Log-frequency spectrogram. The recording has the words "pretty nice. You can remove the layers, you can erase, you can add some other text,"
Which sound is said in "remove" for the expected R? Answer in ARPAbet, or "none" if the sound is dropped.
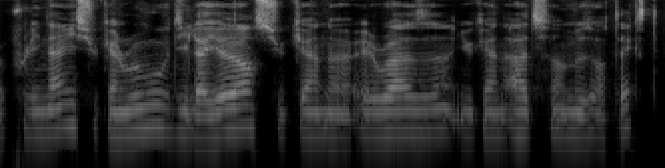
R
